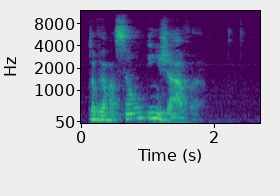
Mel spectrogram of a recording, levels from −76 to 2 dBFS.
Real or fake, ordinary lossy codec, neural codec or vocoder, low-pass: real; MP3, 96 kbps; none; 10.8 kHz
